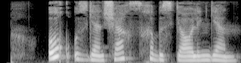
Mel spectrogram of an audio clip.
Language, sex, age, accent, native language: Uzbek, female, 18-24, Farg'ona, Uzbek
